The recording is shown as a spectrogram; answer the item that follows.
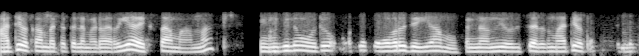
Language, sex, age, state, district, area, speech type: Malayalam, female, 45-60, Kerala, Pathanamthitta, rural, conversation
